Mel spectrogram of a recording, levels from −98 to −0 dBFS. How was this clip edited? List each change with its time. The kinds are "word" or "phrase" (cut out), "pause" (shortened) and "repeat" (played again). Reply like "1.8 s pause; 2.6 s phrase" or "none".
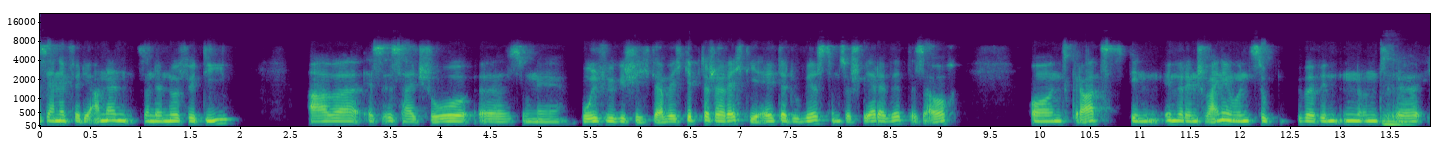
none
